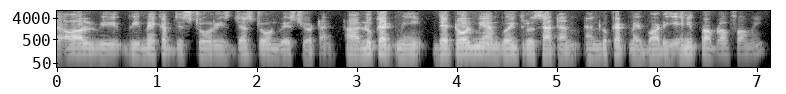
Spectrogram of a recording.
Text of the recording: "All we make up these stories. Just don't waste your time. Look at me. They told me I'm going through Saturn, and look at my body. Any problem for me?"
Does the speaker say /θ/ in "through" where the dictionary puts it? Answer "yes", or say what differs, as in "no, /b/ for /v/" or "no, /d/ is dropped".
no, /t/ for /θ/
